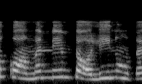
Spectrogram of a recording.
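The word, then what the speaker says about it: toluene: ऐसा प्रोनाउंस करने में लगेगा कि टॉलुइन, लेकिन टॉलिन इज द करेक्ट प्रोनाउंसिएशन, तो आप टॉलिन बोलना है इसको, ठीक है, टॉलिन।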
